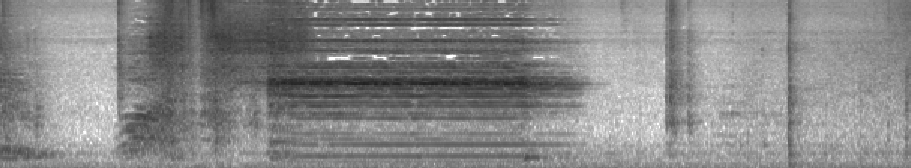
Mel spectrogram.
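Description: Match timer's end-of-match buzzer: one steady, loud electronic tone lasting a little under two seconds, starting about two seconds in as the countdown reaches zero.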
